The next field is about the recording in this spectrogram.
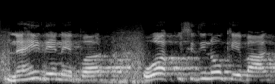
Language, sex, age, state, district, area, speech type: Urdu, male, 60+, Bihar, Supaul, rural, spontaneous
